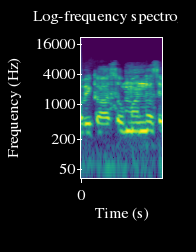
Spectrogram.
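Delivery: plain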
